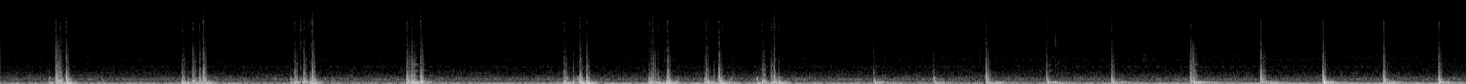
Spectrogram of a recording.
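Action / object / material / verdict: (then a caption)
tap / metal mesh microphone grille / metal mesh / none. Fingertips from both hands tap the hollow mesh grille of a large silver metal desktop condenser microphone on a stand. The result is a run of dull, low, thumping taps with a soft bright click at each strike. The taps die away almost instantly over a steady low hum.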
